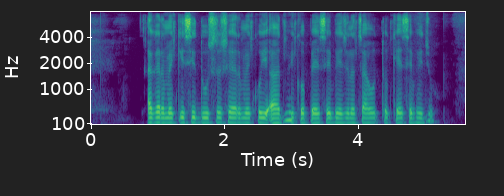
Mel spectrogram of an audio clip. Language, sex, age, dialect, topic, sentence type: Hindi, female, 18-24, Marwari Dhudhari, banking, question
